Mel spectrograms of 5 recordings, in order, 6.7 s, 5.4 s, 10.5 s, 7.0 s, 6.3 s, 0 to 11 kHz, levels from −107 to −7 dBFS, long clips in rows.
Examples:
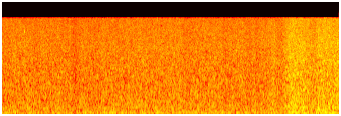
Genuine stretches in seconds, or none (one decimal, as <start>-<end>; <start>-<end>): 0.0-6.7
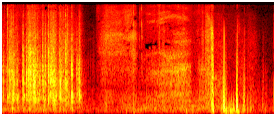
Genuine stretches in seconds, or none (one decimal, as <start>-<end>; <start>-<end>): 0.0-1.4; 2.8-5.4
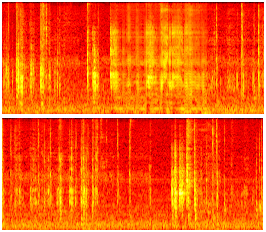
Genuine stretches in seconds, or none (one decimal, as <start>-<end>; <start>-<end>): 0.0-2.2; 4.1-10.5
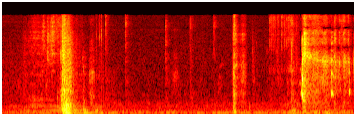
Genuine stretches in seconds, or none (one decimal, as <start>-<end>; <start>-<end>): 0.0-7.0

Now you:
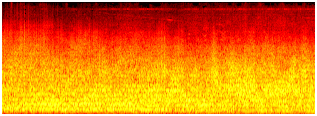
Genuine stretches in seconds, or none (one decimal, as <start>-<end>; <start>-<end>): 1.4-5.2

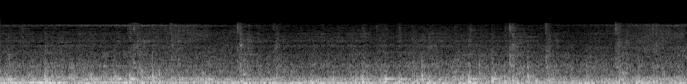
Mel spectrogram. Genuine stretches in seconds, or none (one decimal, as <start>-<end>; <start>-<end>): 0.0-0.7; 1.7-6.9

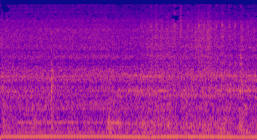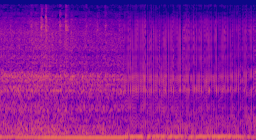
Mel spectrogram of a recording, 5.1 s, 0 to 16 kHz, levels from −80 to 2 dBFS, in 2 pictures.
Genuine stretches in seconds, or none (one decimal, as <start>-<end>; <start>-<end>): 0.0-3.8

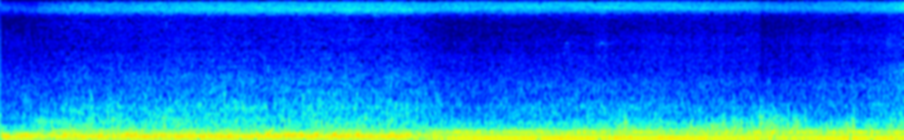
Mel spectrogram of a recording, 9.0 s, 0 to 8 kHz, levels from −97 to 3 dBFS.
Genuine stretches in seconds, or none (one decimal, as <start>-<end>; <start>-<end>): 6.3-8.2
